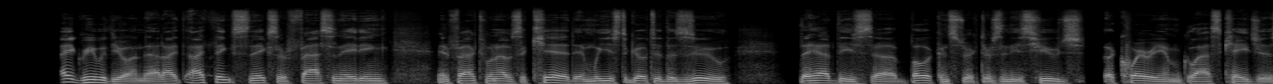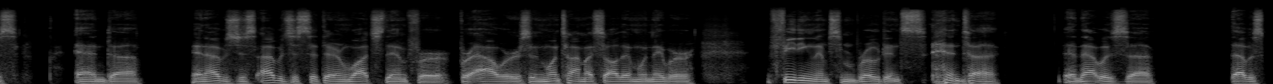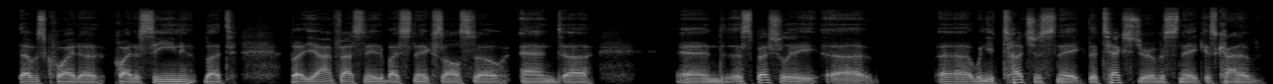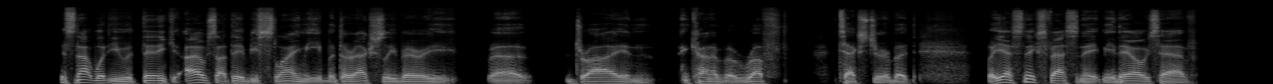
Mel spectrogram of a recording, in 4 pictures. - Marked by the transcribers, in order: laughing while speaking: "and, uh"
- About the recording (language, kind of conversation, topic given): English, unstructured, What makes pets such good companions?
